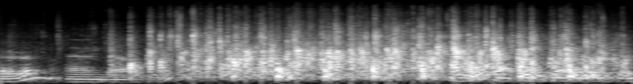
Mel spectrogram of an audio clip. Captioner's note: applause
